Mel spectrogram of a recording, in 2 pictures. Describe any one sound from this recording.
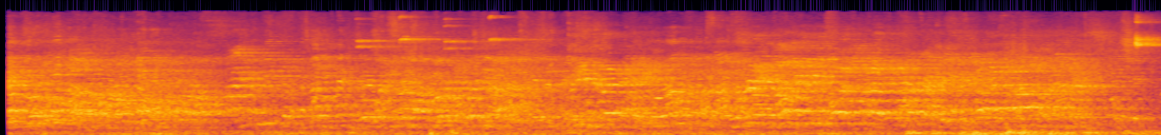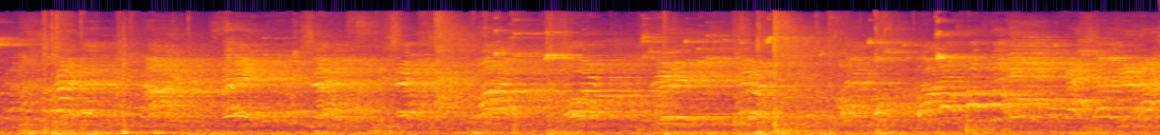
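Several people talk and shout with animation in a large echoing hall.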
